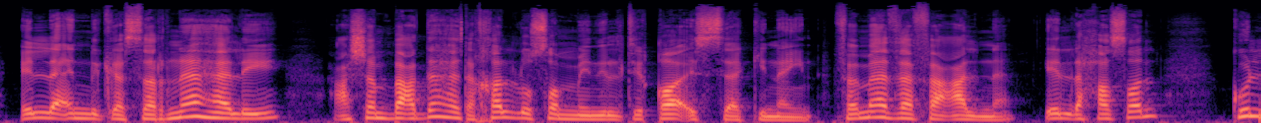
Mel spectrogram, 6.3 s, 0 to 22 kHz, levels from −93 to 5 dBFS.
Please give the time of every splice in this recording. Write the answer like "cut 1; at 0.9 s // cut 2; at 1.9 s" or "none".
cut 1; at 2.3 s // cut 2; at 4.1 s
